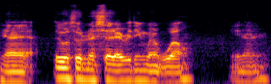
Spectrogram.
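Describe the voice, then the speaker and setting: With an Australian accent and a fairly low pitch, a man talks over noticeable background noise with ordinary pitch variation. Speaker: vlogger. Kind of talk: video diary. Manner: halting, many fillers.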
